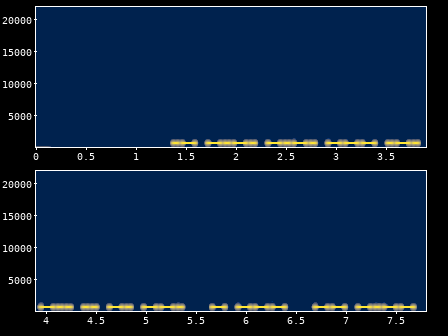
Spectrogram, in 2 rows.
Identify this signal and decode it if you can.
Morse code, heard as a keyed tone, about 28 wpm, 700 Hz. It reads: ACCORDING TO MY
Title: Sentences from Top 1000 Words - Review Part 4 - 28wpm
